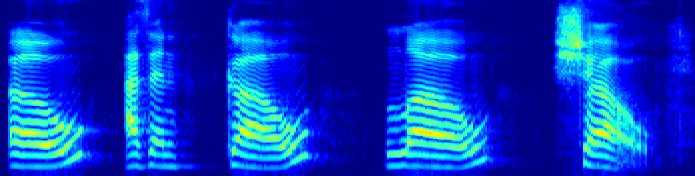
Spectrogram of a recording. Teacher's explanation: the O as in go starts with a back open ah sound, and then you round your lips for an oo sound. Technically, it's more of a lax oo, O, but if you think of it as a W sound at the end, it makes things a whole lot easier. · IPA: /oʊ/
